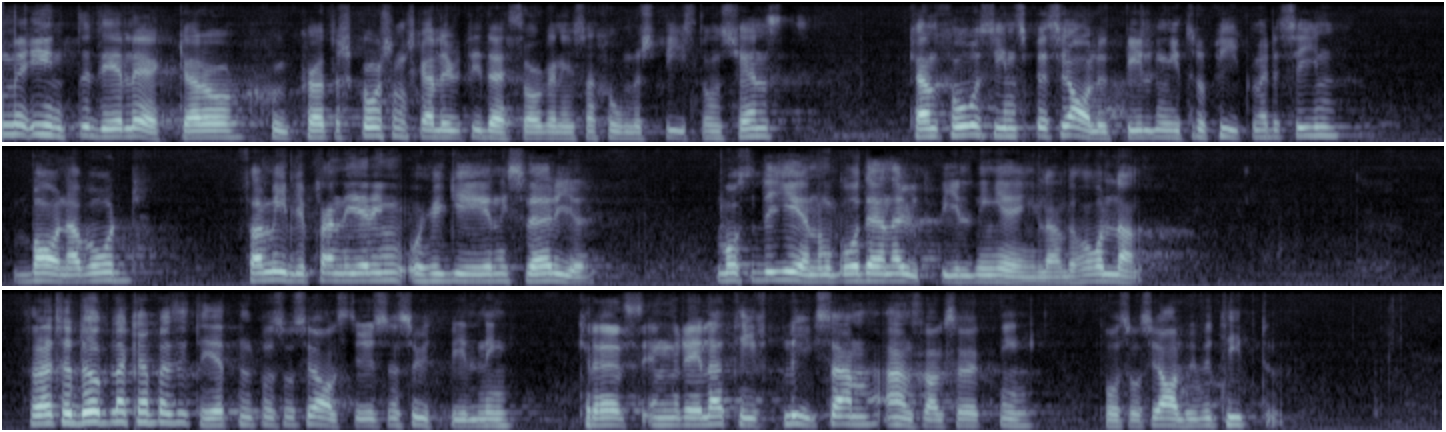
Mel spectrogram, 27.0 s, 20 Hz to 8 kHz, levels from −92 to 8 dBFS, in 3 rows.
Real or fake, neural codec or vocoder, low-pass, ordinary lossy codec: fake; codec, 16 kHz, 4 kbps, X-Codec, HuBERT features, trained on balanced general audio; 7.2 kHz; none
